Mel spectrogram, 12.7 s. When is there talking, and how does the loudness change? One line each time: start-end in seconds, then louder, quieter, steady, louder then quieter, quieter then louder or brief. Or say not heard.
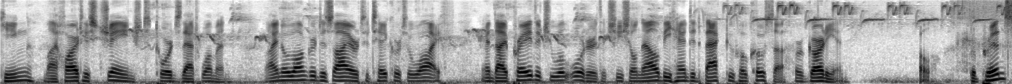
0.0-10.6 steady
11.5-12.6 brief.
